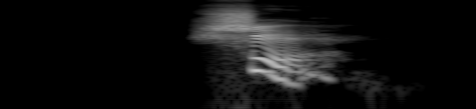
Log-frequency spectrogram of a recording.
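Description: A voice speaking a single Chinese syllable about a second in: a hissing consonant start, then a vowel whose pitch falls steadily, as in a falling (fourth) tone.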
